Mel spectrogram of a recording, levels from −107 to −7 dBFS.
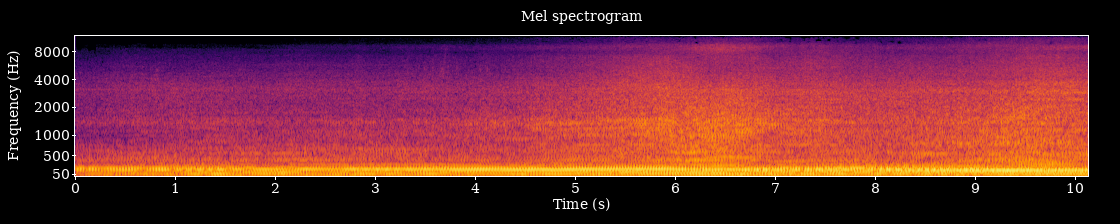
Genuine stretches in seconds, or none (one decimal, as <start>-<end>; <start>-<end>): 0.0-7.6; 9.7-10.1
